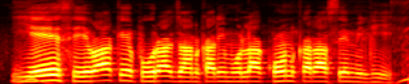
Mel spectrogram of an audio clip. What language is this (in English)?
Chhattisgarhi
